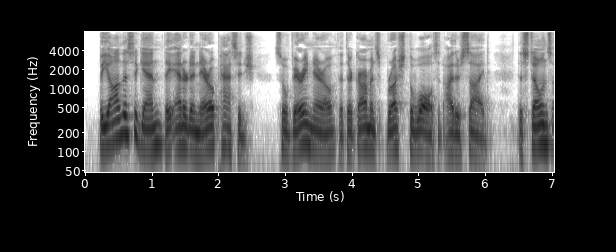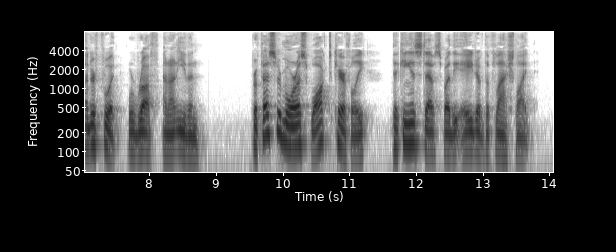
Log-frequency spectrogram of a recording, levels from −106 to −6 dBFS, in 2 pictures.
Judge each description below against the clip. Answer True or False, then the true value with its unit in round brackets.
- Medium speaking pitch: False (110 Hz)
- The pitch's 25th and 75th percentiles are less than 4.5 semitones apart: False (4.8 semitones)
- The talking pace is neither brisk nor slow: True (170 wpm)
